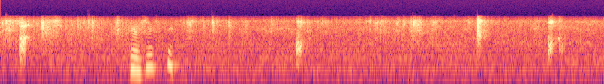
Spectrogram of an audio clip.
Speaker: You gotta suck if you want those nasty hiccups to go away.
